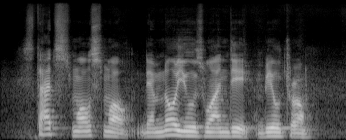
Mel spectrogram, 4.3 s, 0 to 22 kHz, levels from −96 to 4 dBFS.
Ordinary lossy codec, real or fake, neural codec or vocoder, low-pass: none; fake; codec, 44.1 kHz, 7.8 kbps, Pupu-Codec; 19.8 kHz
